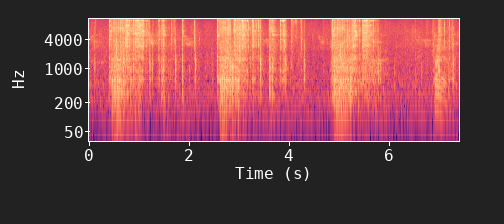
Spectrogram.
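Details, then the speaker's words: Vintage Craftsman 22cc string trimmer, believed early-to-mid 1980s, no clutch, fuel line replaced and carburetor cleaned; three ratchety pull-cord strokes with whirring spool, no firing between pulls, cranks but won't start. "it's not working too good make sure I got it right yeah choke is on right the other way I tried you can hear it barked a little bit there"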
